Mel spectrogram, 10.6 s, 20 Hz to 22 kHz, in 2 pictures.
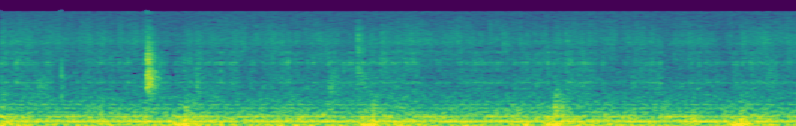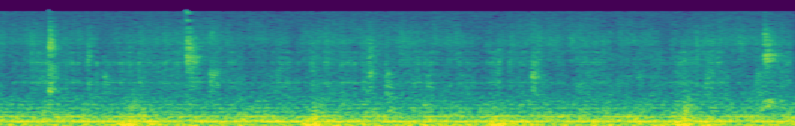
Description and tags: The basic sound of a clothes dryer tumbling, mostly the deep rumbling of the motor and the thump of the tumbler. There is some sound of the clicking of clothes within the dryer, but not much.
Recorded on a Sony PCM-M10 recorder with a very old Electret Condenser Microphone.
Motor, Appliance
